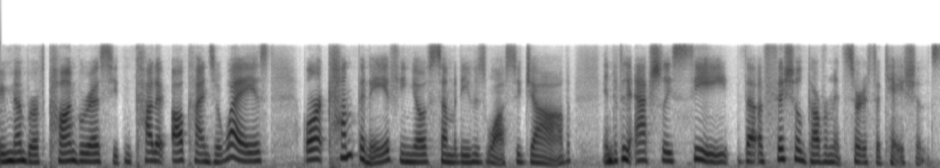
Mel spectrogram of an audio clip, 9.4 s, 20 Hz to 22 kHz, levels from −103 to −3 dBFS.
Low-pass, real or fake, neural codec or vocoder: 7.2 kHz; fake; codec, 16 kHz, 0.5 kbps, FunCodec, trained on Chinese and English, 25 frames a second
